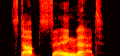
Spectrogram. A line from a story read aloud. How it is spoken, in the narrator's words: called out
